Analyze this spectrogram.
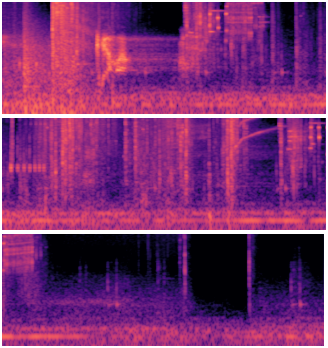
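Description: Short electronic clicks sound as menus open and close.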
